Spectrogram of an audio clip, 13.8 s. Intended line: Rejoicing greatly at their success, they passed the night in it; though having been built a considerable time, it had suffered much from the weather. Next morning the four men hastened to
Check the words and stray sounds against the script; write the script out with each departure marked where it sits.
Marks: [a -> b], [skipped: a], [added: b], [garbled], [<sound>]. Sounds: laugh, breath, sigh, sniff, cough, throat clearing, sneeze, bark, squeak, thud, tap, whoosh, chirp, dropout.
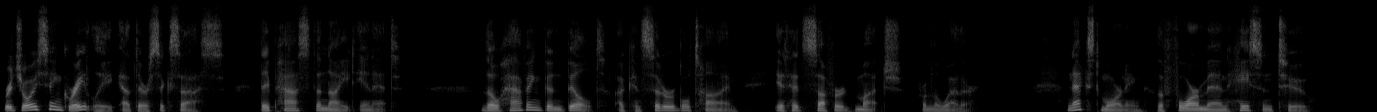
Rejoicing greatly at their success, they passed the night in it; though having been built a considerable time, it had suffered much from the weather. Next morning the four men hastened to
